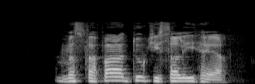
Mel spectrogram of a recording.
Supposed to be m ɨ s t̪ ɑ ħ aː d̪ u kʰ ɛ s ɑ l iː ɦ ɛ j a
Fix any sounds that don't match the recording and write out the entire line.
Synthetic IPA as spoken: m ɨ s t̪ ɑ f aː d̪ u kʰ i s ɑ l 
